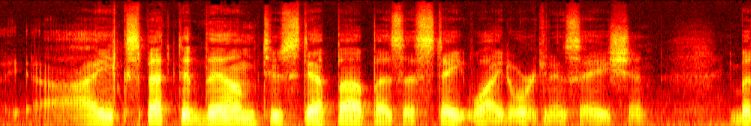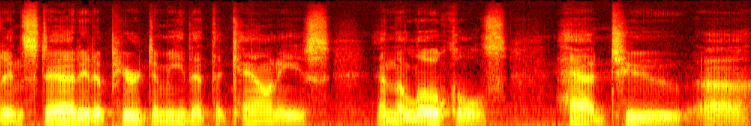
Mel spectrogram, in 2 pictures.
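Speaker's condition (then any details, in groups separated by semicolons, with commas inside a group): No condition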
